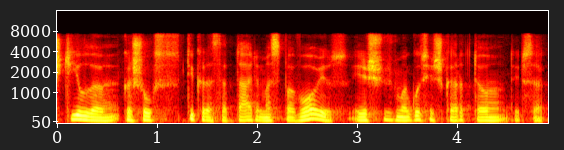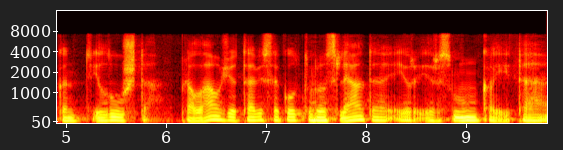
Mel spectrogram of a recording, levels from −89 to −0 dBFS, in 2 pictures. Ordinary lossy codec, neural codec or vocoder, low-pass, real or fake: MP3, 96 kbps; codec, 16 kHz, 0.8 kbps, ZipCodec; 7.2 kHz; fake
